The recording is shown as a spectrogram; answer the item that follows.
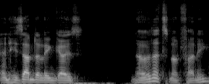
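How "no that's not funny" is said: ordinary talk, nothing marked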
